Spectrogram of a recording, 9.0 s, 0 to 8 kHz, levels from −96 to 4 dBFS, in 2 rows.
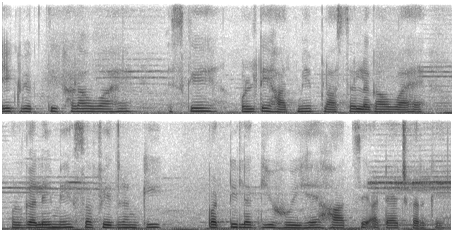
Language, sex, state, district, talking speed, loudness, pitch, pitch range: Hindi, female, Bihar, West Champaran, 185 wpm, -19 LUFS, 190 Hz, 180-200 Hz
